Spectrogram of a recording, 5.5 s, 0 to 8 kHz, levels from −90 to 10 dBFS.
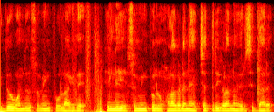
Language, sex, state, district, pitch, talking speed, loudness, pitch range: Kannada, male, Karnataka, Koppal, 125 Hz, 130 wpm, -15 LUFS, 115-125 Hz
